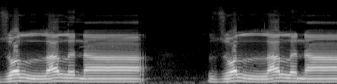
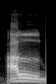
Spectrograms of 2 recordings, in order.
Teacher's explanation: লাম যখন উচ্চারণ করবেন তখন জিহ্বার আগাটা ওপরের দাঁতের মানে গোড়ায় ঠেকবে একদম। লাম আল বললেই দেখবেন মাখরাজটা বেরিয়ে যাবে।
